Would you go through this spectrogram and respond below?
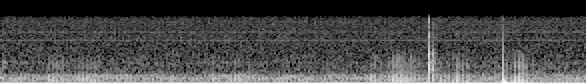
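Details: Cat purring as it plays with a camera string inside; low, even rumble sustained for the whole stretch, interrupted near the end by two sharp knocks.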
